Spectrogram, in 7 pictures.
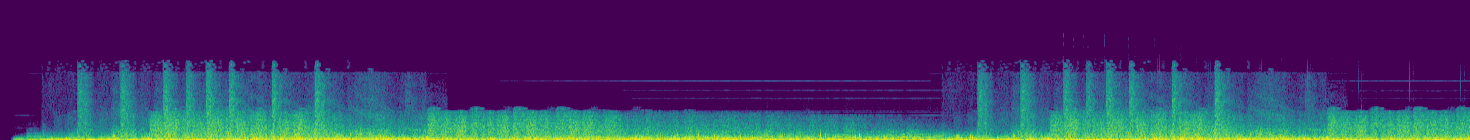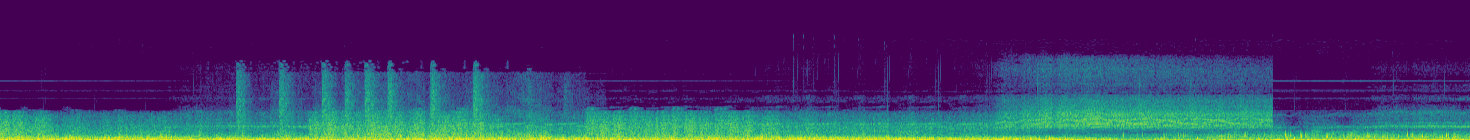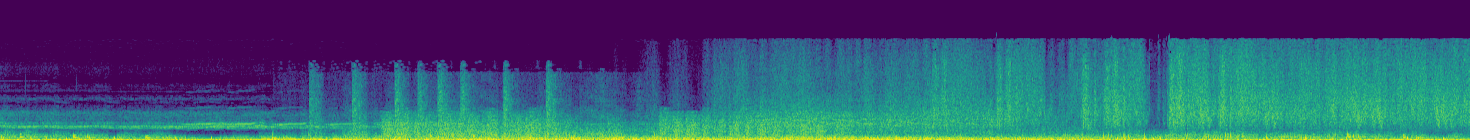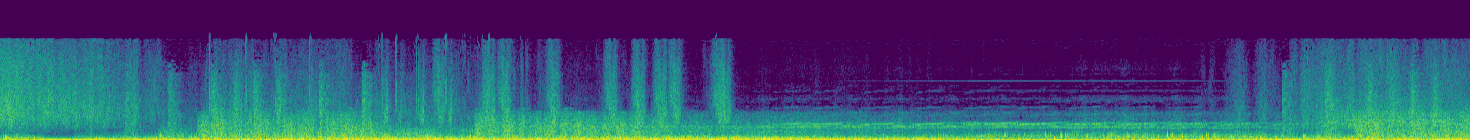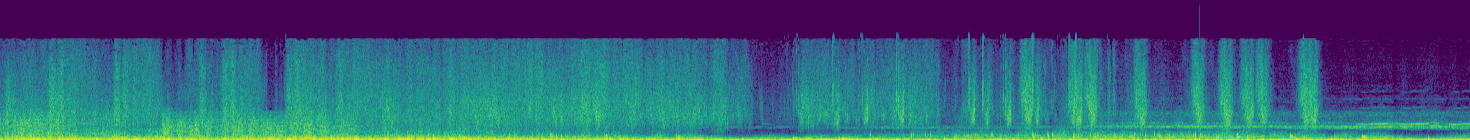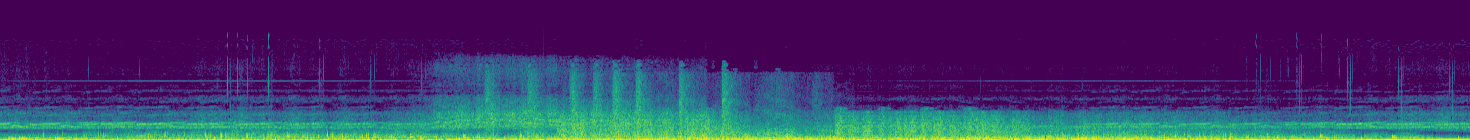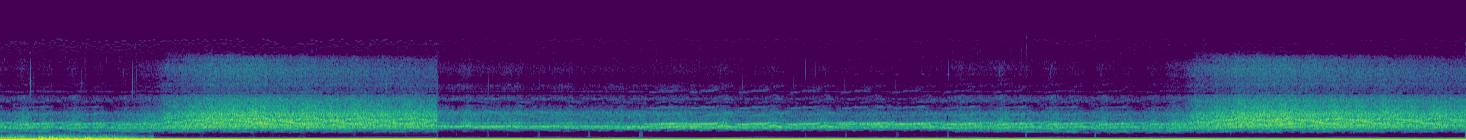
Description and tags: old navy glory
